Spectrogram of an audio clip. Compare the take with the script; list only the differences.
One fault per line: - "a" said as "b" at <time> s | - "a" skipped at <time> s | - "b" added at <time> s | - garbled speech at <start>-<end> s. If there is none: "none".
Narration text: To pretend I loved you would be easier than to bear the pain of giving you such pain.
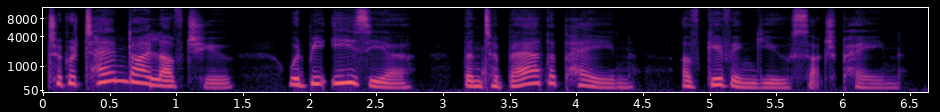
none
